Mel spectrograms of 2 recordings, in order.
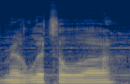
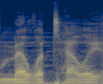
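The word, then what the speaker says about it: Melitele: Now we finally got what we begged Melitala, or the way they fucking pronounce it in the annoying-ass Netflix show, Melitelli. Oh, it's horrible.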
